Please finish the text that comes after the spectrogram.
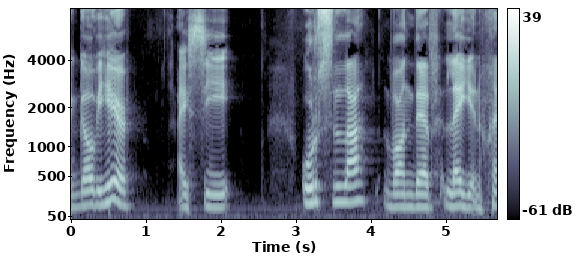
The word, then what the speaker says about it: Ursula von der Leyen: over here i see ursula von der leyen that's how you pronounce her name she's the president of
